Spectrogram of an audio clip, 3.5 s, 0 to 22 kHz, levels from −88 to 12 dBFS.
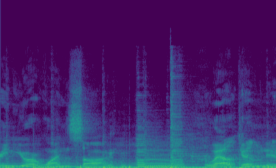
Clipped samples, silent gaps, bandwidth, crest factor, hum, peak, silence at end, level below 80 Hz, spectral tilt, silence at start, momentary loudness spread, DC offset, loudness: under 0.1%; none; 14.5 kHz; 14 dB; none; -6 dBFS; 0 s; -32 dBFS; -6.5 dB/octave; 0 s; 4 LU; under 0.1%; -22 LUFS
